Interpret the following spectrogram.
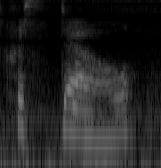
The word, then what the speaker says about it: Christelle: hi chris now christelle christol christelle how do you say your name my name is christelle um and i hate it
